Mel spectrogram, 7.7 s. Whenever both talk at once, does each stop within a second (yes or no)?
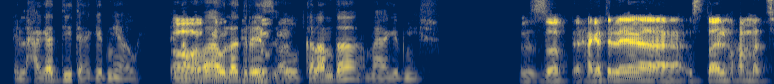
no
